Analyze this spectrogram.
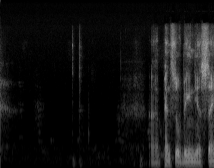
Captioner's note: mouse clicking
